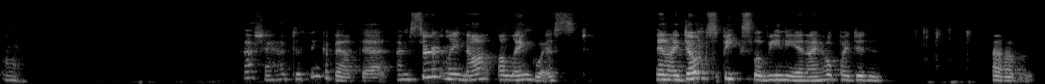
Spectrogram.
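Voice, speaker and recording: A woman poet whose first language is German, answering audience questions at a reading and pausing to search for her words. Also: mid-range voice, animated, fairly bright tone.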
